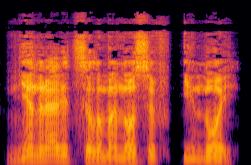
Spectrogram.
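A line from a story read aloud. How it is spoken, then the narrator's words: Plain. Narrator (Russian): сказал Вальранд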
